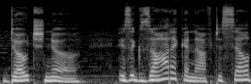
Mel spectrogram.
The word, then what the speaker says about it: Dona: The first name pronounced Do Nu is exotic enough to sell the image, but simple enough for American audiences to remember.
